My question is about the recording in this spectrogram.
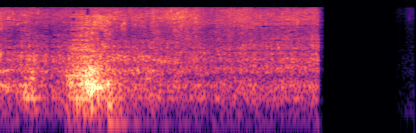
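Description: Wooden spoon stirring minced meat and onion frying in a stainless steel pot: a steady sizzling hiss with a scrape of the spoon about half a second in. The sound cuts off abruptly a little before the end.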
